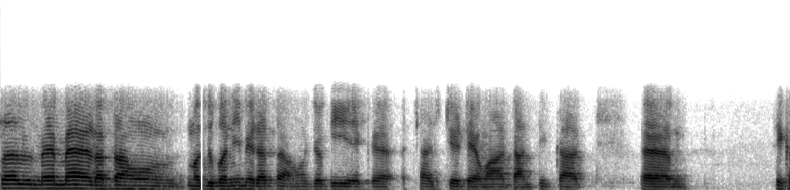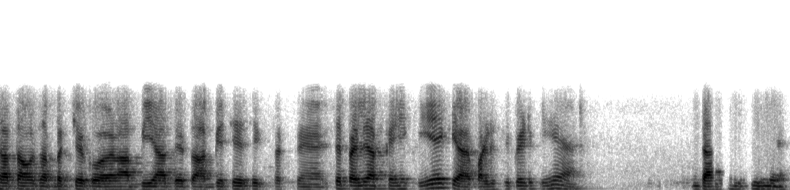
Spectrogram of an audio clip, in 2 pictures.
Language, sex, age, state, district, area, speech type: Urdu, male, 18-30, Bihar, Darbhanga, urban, conversation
